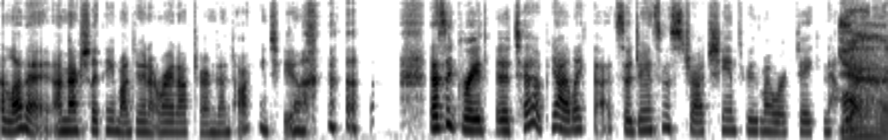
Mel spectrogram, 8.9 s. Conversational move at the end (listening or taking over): taking over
